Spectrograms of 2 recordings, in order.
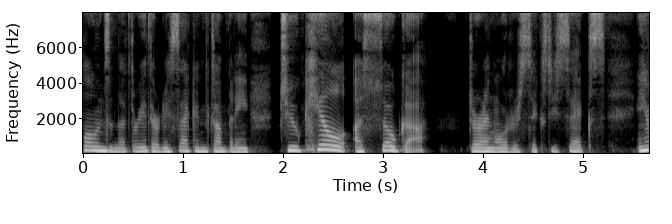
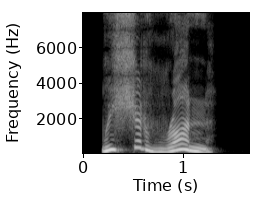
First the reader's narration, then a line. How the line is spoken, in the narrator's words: Ahsoka hisses at you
